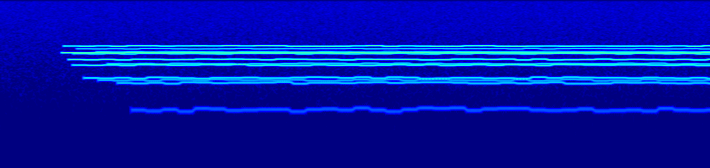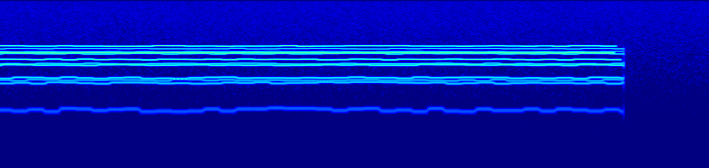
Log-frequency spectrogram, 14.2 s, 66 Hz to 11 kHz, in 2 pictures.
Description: FT8 (several signals at once), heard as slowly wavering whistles, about 6.25 baud.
